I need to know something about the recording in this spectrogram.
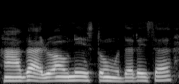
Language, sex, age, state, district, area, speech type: Nepali, female, 45-60, West Bengal, Jalpaiguri, urban, spontaneous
